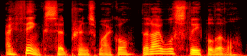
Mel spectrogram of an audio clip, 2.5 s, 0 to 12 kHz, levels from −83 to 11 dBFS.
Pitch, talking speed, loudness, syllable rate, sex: 105 Hz, 265 wpm, -19 LUFS, 6.1 syllables/s, male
